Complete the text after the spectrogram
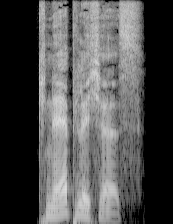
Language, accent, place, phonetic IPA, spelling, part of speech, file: German, Germany, Berlin, [ˈknɛːplɪçəs], knäbliches, adjective, De-knäbliches.ogg
- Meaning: strong/mixed nominative/accusative neuter singular of knäblich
